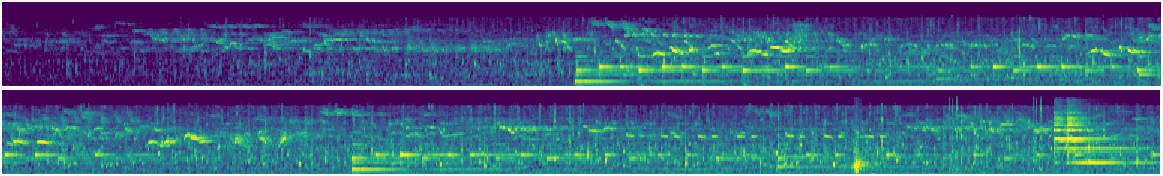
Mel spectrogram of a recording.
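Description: Forest ambience fading in: many birds chirping and singing over a steady rushing background. About seven seconds in, slow, soft melodic music with held notes joins, its phrase starting again about twenty seconds in. Near the end comes a short bright chime.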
